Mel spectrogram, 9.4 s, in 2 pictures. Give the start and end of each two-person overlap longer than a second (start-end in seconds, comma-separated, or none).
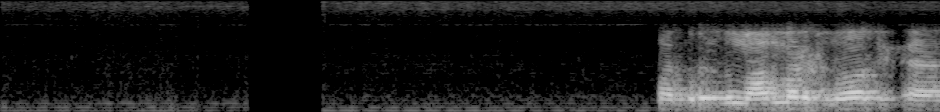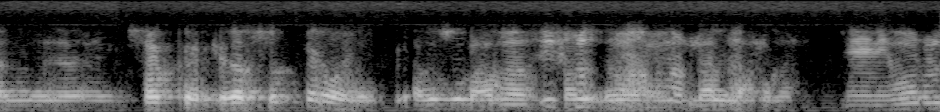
7.1-8.4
